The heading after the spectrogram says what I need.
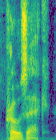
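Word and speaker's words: Prohozac: He's like, "My name is Prozac. The ho is silent."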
